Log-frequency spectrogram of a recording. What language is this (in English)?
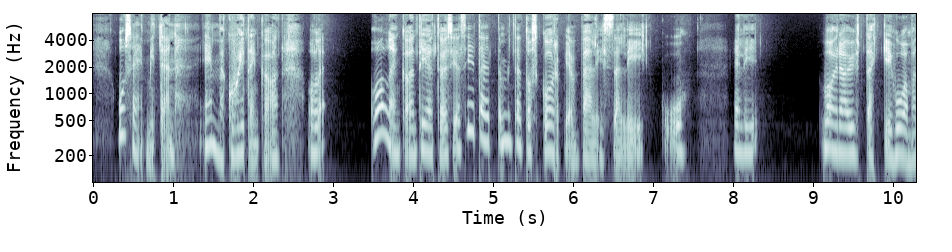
Finnish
